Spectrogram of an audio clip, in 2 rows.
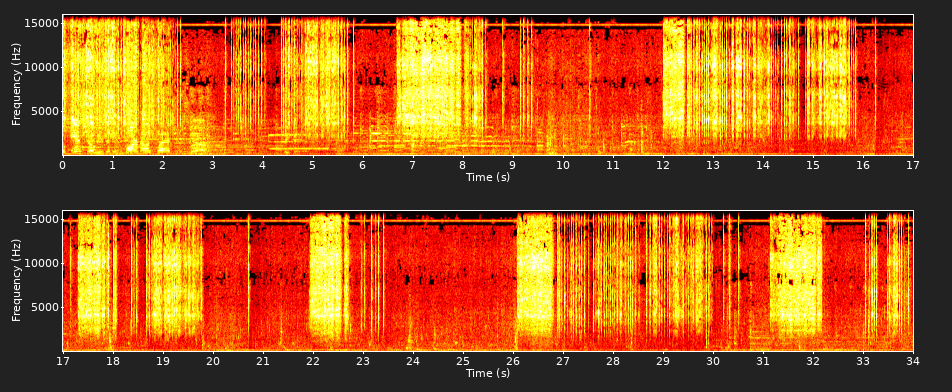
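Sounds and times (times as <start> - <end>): fishing reel whirring and clicking: 0.0 - 2.5, 3.2 - 5.9, 6.6 - 9.6, 11.9 - 16.4, 17.1 - 19.9, 21.9 - 23.5, 26.0 - 32.3, 33.0 - 34.0
boat engine hum: 0.0 - 34.0.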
